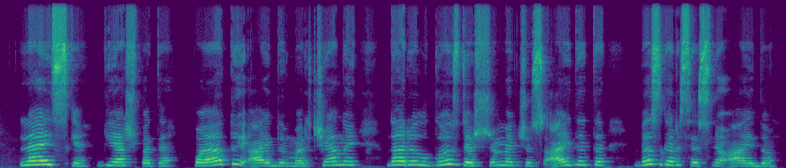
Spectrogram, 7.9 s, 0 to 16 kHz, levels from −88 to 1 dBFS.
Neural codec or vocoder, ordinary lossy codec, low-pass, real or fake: none; Opus, 32 kbps; 14.4 kHz; real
